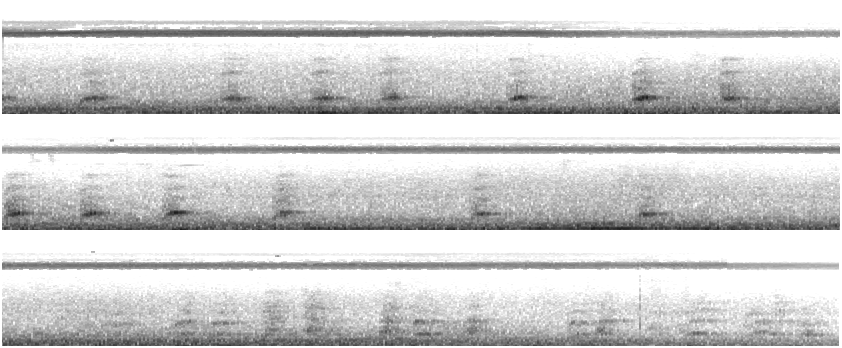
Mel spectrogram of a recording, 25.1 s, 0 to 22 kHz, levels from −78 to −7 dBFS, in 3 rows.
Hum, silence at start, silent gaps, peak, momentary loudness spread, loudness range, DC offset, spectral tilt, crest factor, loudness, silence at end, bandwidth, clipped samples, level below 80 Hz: none; 0 s; none; -10 dBFS; 10 LU; 8 LU; under 0.1%; -5.5 dB/octave; 16 dB; -25 LUFS; 0 s; 11.5 kHz; under 0.1%; -30 dBFS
